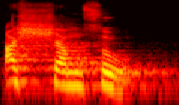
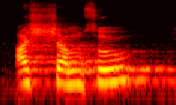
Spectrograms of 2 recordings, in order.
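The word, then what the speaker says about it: الشمس: starts with sun letter, then the lam tarif will not be pronounced. We will pronounce the letter directly. We will join the letter directly. Okay, like ash-shamsu. Ash-shamsu, here we are leaving the lam. We are directly pronouncing ash-shamsu.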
